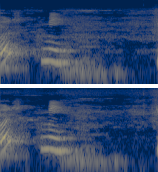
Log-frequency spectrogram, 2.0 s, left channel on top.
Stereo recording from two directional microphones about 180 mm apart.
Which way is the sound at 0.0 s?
10° right (ahead or behind).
